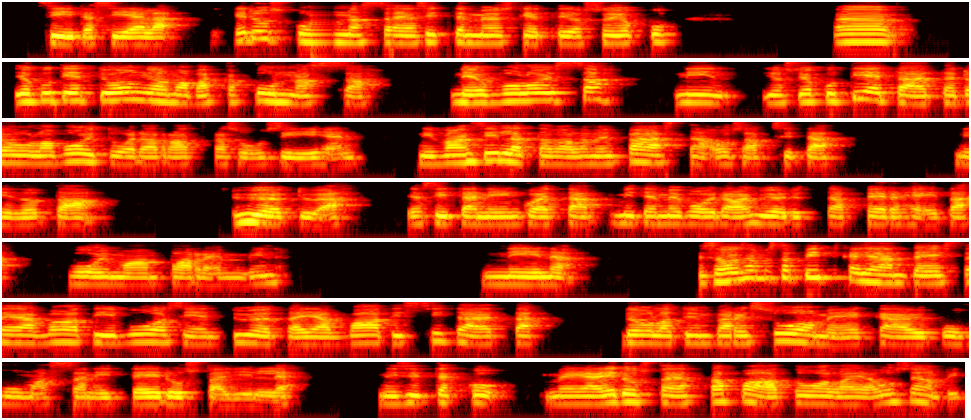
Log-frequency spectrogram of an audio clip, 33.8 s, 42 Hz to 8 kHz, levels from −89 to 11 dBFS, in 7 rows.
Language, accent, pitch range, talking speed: Finnish, native, 155-195 Hz, 135 wpm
